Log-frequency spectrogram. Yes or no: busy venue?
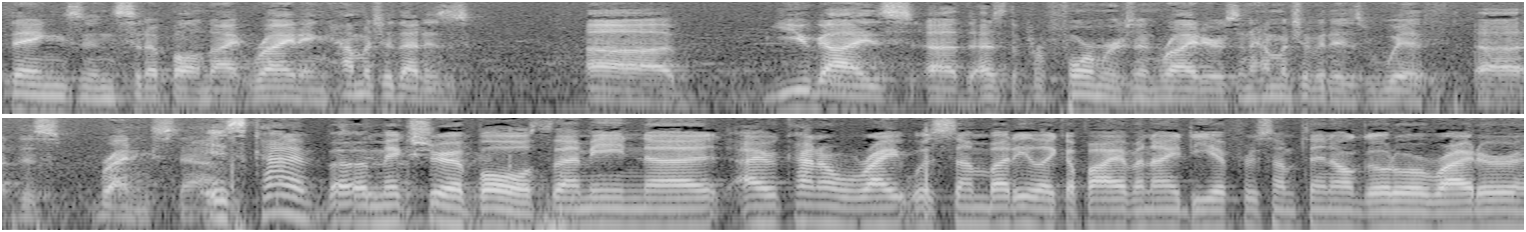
yes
